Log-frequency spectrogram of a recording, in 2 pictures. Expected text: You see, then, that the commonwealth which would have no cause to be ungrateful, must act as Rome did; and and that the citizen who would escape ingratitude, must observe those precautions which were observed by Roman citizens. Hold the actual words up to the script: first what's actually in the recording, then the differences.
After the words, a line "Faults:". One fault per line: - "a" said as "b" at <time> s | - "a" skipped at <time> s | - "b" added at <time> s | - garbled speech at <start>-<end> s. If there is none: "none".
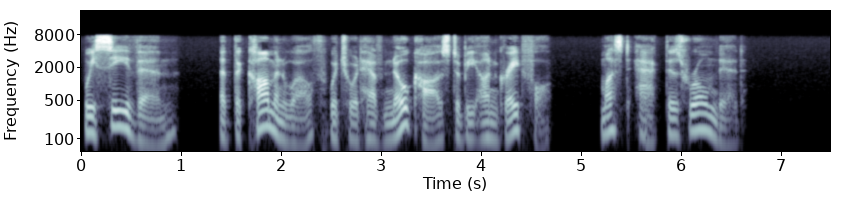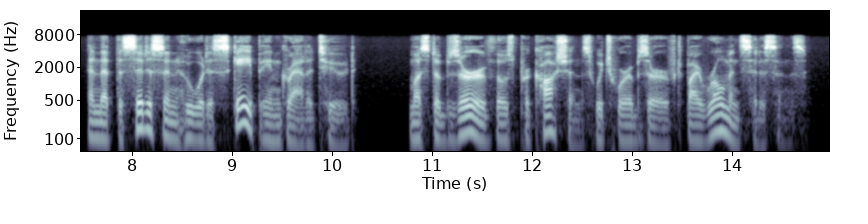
We see, then, that the commonwealth which would have no cause to be ungrateful, must act as Rome did; and that the citizen who would escape ingratitude, must observe those precautions which were observed by Roman citizens.
Faults:
- "You" said as "We" at 0.0 s
- "and" skipped at 7.7 s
